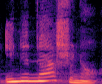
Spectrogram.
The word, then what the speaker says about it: international: Các bạn thấy ở đây NT đứng giữa I và E nên chính vì thế T câm, chúng ta đọc là international.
